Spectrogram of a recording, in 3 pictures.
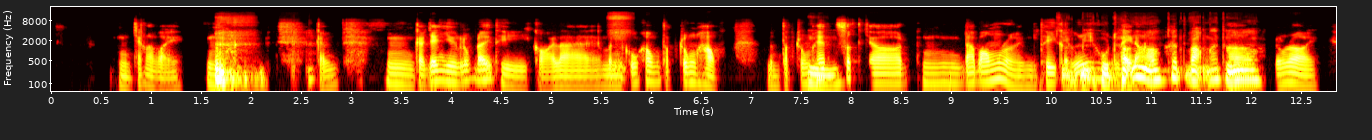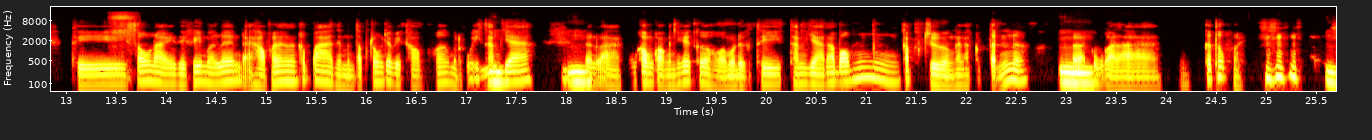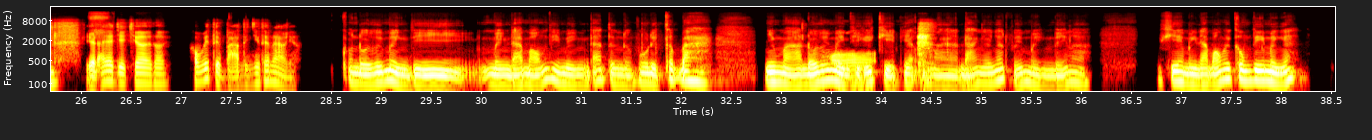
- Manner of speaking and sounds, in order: tapping; chuckle; laugh; other background noise; chuckle; cough
- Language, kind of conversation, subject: Vietnamese, unstructured, Bạn có kỷ niệm nào đáng nhớ khi chơi thể thao không?
- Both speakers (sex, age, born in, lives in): male, 20-24, Vietnam, Vietnam; male, 25-29, Vietnam, Vietnam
